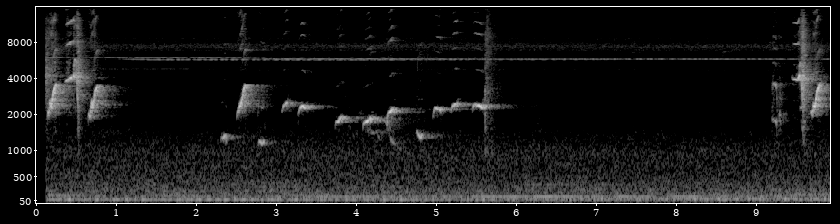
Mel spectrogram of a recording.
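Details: Drongo calling in Dairy Farm Nature Park on 24 September 2014 at 10:54 am: sharp high chirps, then a run of clear, slurred whistles stepping up and down in pitch, with a steady high insect drone in the background.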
